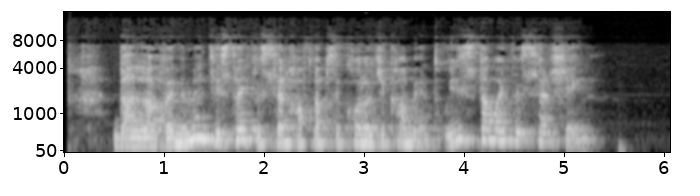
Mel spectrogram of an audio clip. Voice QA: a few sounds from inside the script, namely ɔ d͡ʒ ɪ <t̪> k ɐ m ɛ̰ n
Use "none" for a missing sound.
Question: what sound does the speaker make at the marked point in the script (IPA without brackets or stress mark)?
none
